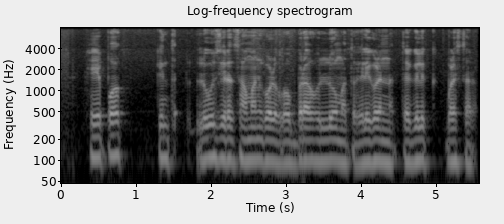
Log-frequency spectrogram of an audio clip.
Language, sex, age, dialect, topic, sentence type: Kannada, male, 56-60, Northeastern, agriculture, statement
